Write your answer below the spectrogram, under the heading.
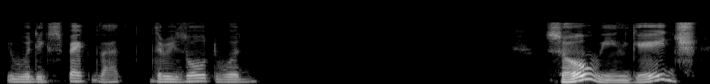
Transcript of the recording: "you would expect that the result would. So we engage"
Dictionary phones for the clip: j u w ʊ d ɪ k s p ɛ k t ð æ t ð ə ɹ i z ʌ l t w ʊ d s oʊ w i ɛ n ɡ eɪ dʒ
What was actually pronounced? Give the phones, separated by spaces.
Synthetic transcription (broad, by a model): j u w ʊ d ɪ k s p ɛ k t ð æ t ð ə ɹ i z ʌ l t w ʊ d s oʊ w i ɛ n ɡ eɪ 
